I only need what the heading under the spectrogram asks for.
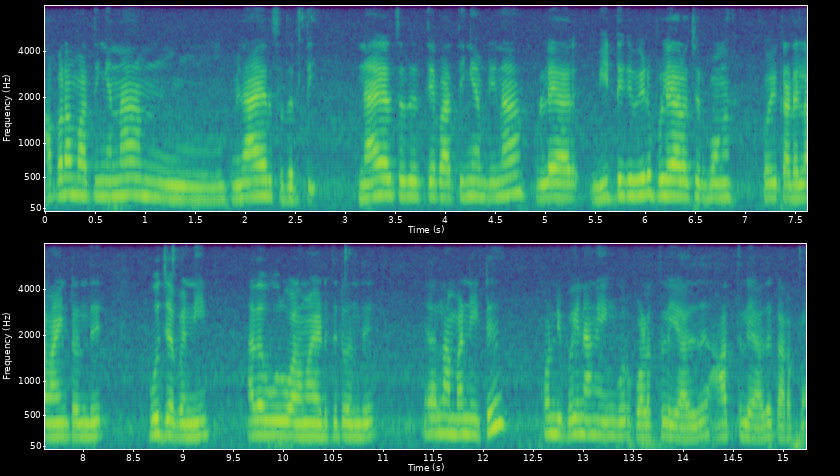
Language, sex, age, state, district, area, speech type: Tamil, female, 30-45, Tamil Nadu, Tiruvarur, rural, spontaneous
